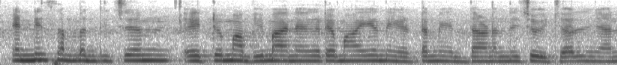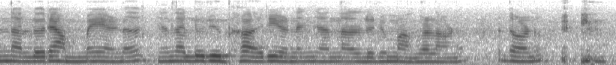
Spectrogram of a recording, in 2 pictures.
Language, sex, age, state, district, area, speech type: Malayalam, female, 30-45, Kerala, Ernakulam, rural, spontaneous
